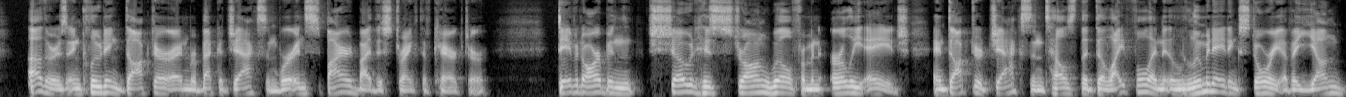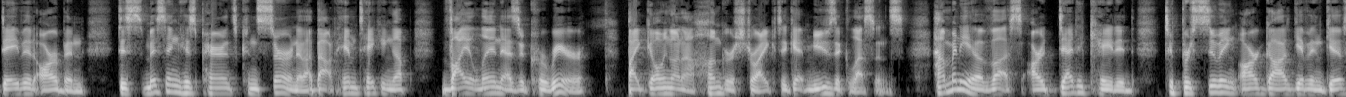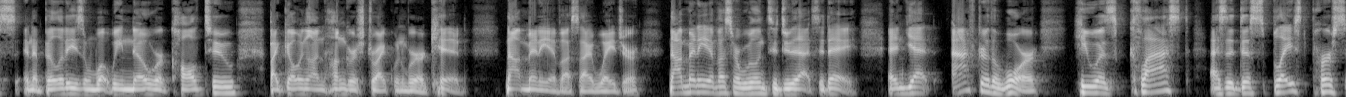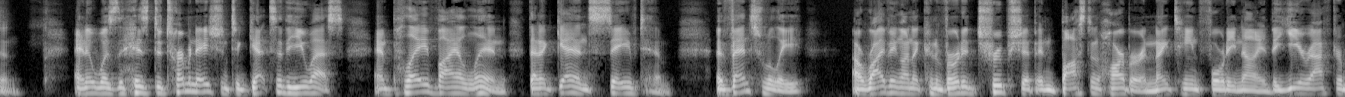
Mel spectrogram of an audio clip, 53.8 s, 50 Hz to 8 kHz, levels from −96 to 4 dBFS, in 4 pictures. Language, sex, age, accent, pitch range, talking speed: English, male, 30-49, American, 110-140 Hz, 165 wpm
